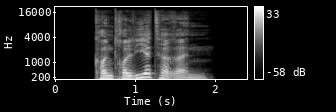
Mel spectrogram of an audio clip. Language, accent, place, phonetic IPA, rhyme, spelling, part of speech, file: German, Germany, Berlin, [kɔntʁɔˈliːɐ̯təʁən], -iːɐ̯təʁən, kontrollierteren, adjective, De-kontrollierteren.ogg
- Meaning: inflection of kontrolliert: 1. strong genitive masculine/neuter singular comparative degree 2. weak/mixed genitive/dative all-gender singular comparative degree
